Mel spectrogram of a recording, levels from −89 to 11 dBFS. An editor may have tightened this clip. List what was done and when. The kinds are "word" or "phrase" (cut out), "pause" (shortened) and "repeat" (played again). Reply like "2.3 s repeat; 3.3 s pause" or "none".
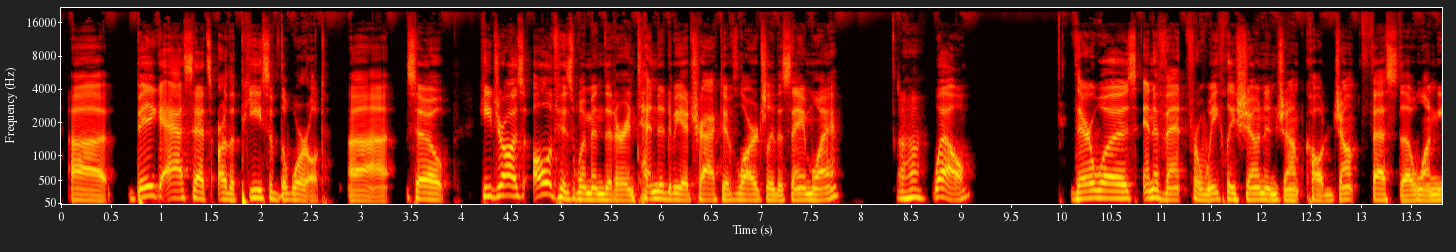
none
